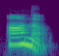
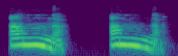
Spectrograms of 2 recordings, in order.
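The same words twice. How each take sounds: First: "Anna" with a short, single n. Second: "Anna" with the n held long; long double N. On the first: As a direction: say "Anna" with a quick n, no hold. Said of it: "So if I had just one N". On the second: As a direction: hold the n in "Anna" noticeably longer. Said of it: "But with two N's". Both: Shown as a demonstration.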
